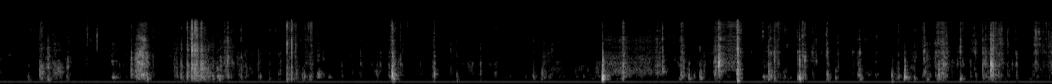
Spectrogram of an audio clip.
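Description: Plastic shrink wrap being torn off a cardboard trading-card blaster box and crinkled in the hands, then the box's cardboard flap pulled open: an irregular run of crackles and rustles.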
